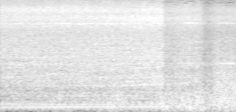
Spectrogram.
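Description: Car engine running with a steady low hum over road noise as the car rolls slowly along.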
